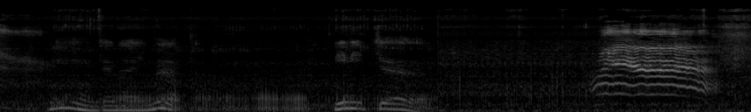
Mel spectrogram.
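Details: Indoor tabby cat, one of two sisters, pacing around and meowing to greet its owner, the father, as he comes home; several low drawn-out arched meows, then a higher, longer wavering meow, with soft background music.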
